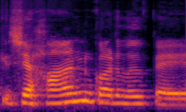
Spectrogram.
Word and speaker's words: Jehanne-Guadalupe: No, thank you so much, and I didn't do a great job at texting you how to pronounce it. It's Jehanne-Guadalupe, and it's a mouthful for sure.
